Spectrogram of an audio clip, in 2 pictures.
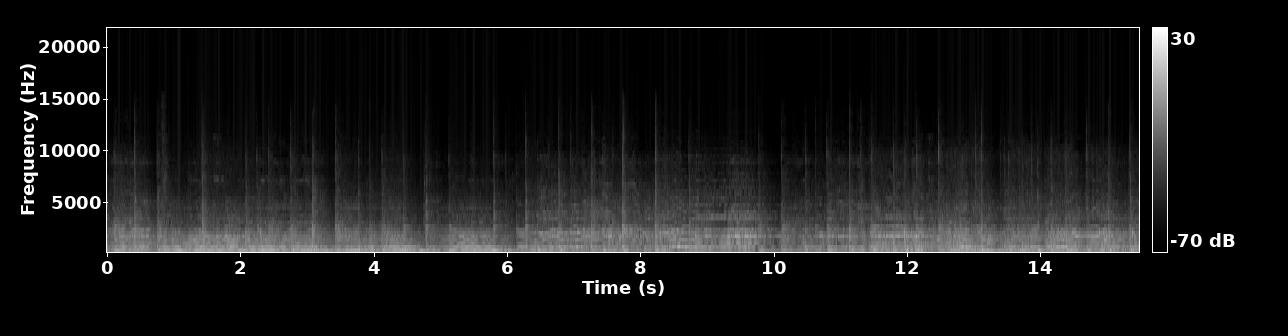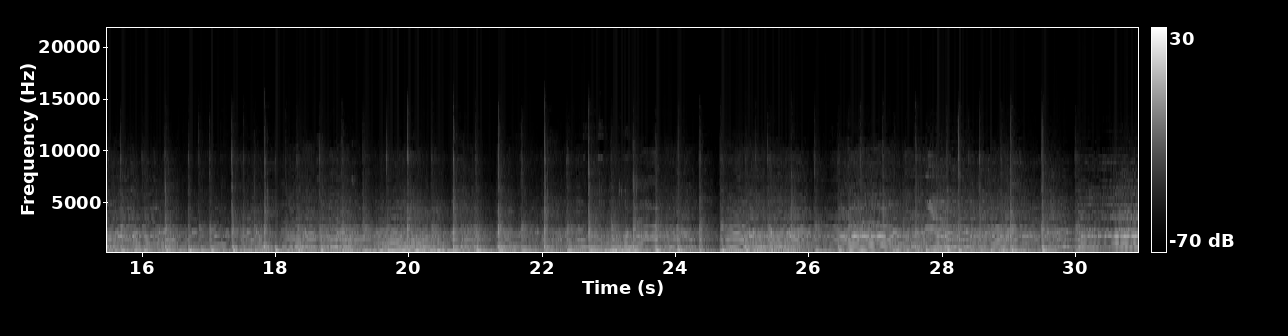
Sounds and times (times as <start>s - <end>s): Violin, fiddle: 0.0s - 30.9s.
